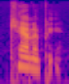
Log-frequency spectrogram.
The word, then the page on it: canopy: American English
